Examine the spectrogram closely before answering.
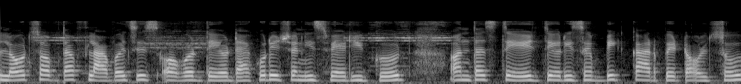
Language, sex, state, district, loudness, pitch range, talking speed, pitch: English, female, Maharashtra, Mumbai Suburban, -18 LUFS, 190-210 Hz, 160 wpm, 200 Hz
